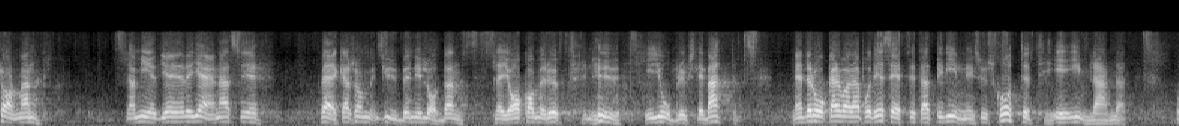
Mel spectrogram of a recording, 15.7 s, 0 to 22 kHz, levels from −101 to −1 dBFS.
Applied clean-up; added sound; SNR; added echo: neural separator model SepFormer DNS4.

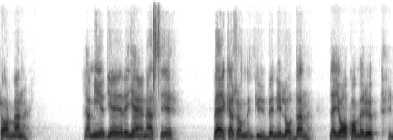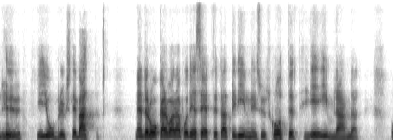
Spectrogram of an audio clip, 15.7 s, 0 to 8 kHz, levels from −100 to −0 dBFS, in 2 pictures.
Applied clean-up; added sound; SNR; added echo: neural mask model DeepFilterNet 3.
